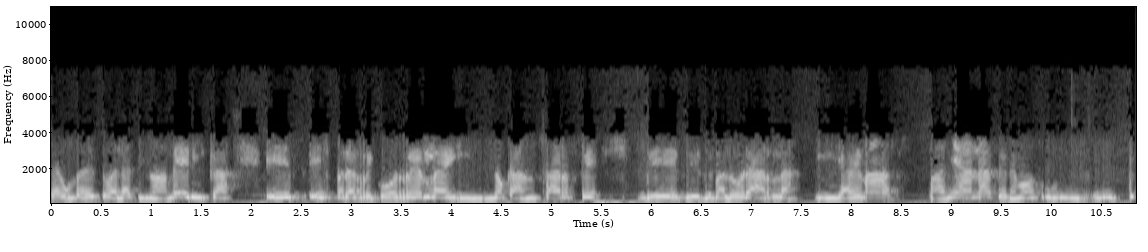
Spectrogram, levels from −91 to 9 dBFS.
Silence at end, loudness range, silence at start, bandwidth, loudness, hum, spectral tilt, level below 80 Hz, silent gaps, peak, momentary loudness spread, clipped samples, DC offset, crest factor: 0 s; 1 LU; 0 s; 4 kHz; -16 LUFS; none; -7 dB/octave; -32 dBFS; none; -2 dBFS; 6 LU; under 0.1%; under 0.1%; 14 dB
